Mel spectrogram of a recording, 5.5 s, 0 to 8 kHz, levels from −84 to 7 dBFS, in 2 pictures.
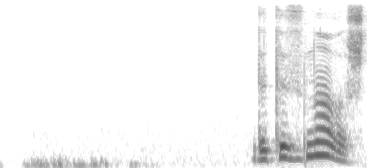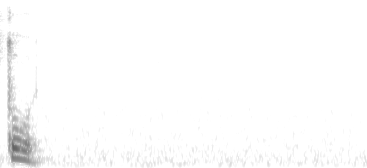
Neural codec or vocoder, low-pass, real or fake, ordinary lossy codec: none; 7.2 kHz; real; none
